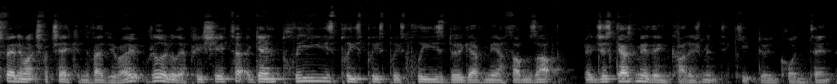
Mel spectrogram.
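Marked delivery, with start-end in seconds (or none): none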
